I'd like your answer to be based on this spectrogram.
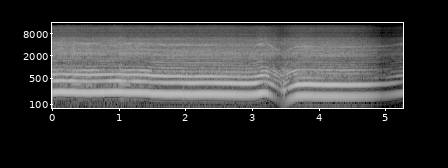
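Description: A chainsaw carving an oak log runs loud and close at steady high revs, briefly dipping in pitch near the middle as it bites, then rising again before easing off at the end.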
